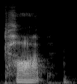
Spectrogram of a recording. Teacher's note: just walk you through the mechanics of producing a t so with a t you uh lift up the tip of your tongue to normally make contact with the little ridge behind your upper row of teeth · there's an allophone of t called the aspirated t which is what we get in a word like top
